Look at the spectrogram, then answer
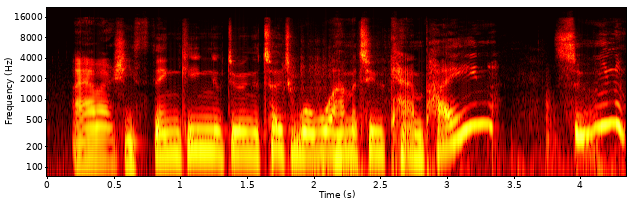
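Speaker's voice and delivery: high, swooping upward lilt, lifting at the end. Talking to viewers about games, in a high-pitched voice with upward inflection. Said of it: "High pitched voice, upward inflection".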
